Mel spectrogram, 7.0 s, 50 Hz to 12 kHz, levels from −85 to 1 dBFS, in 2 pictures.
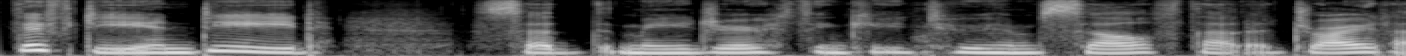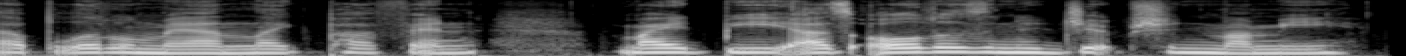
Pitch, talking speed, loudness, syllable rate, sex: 210 Hz, 205 wpm, -18 LUFS, 5.4 syllables/s, female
